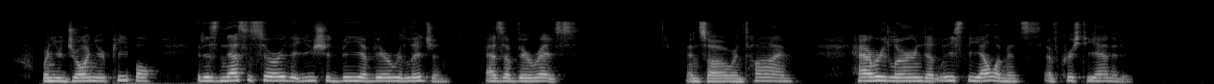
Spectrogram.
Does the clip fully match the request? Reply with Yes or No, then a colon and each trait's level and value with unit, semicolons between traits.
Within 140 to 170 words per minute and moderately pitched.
Yes: average, 160 wpm; medium, 160 Hz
